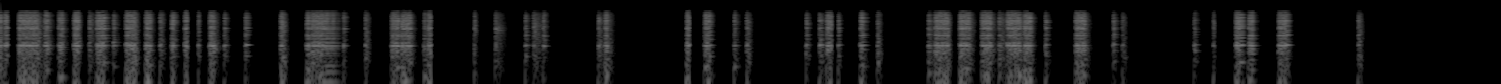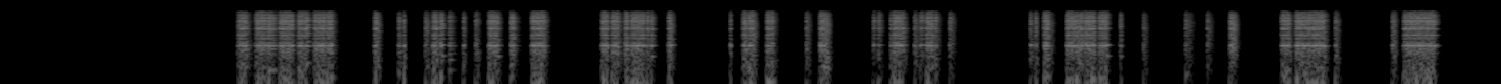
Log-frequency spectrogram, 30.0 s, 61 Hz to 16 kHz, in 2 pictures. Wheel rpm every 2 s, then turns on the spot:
0, 0, 0, 0, 0, 0, 0, 0, 0, 0, 0, 0, 0, 0, 0.
none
